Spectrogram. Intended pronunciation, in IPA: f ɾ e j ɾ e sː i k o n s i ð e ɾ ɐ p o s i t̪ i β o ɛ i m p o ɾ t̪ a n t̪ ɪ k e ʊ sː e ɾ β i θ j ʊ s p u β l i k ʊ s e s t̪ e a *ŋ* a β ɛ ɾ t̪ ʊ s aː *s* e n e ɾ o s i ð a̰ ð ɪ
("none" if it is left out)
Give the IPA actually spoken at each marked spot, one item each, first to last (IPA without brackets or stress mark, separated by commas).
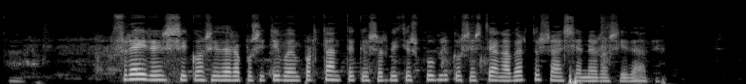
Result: ŋ, ʃ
